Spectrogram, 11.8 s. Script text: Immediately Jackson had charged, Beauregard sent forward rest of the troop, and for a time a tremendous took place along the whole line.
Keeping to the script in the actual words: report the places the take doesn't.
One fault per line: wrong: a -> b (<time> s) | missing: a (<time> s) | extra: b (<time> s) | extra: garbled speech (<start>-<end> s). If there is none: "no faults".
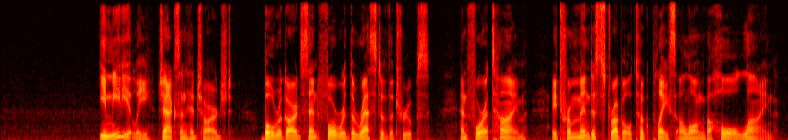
extra: the (5.2 s)
wrong: troop -> troops (5.9 s)
extra: struggle (9.0 s)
